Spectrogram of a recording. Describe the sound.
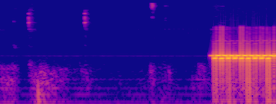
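A few faint clicks on a telephone line give way to a loud, steady buzzing tone as an incoming caller is connected on a call-in show.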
